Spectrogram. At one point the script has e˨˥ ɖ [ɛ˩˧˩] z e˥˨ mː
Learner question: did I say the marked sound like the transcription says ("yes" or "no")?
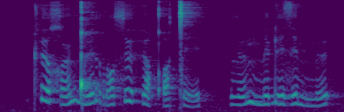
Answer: no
